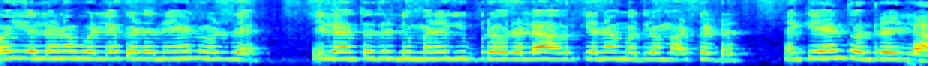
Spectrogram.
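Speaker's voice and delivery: ordinary talk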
